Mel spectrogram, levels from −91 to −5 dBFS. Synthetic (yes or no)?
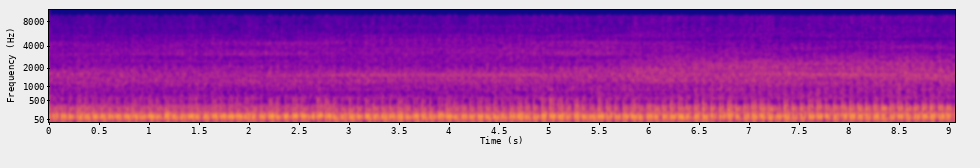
yes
